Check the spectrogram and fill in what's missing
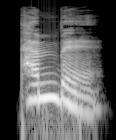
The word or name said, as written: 담배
